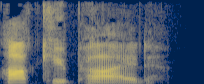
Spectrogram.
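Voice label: "occupied", American English; occupied /ɑ́:kjəpaid; 占領された、ふさがった、(…に)従事して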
